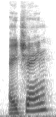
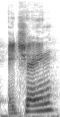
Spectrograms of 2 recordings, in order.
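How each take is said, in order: First: The name is said the Cajun way, like A-Chain. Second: The name is said the Cajun way, like A-Chain.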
